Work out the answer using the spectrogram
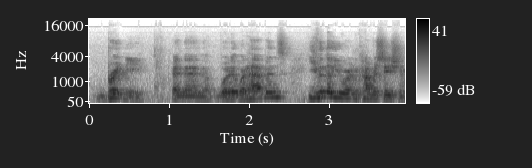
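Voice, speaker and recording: Ordinary pitch variation with audible room echo. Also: man. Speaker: realtor and book reviewer. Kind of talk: casual monologue book review. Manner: hesitant, many fillers and repeats.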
